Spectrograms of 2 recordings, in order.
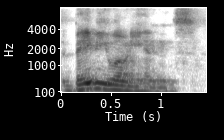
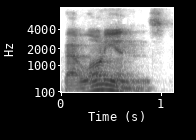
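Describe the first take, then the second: First: The first part sounds like the word 'baby'. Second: The first syllable sounds like 'babble'.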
